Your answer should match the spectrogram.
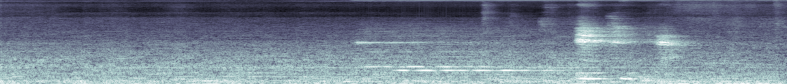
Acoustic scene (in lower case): elevator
